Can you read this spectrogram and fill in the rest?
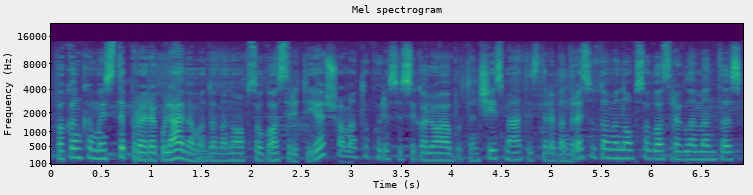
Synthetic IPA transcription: pɐkɐŋkɐmɐɪsʲt̪ʲɪpɾɐɾʲɛɡʊlʲæːʋʲɪmɐ̰d̪uɔmʲɛnuːɐpsɐʊɡoːsʲsʲɾʲɪt̪ʲɪ̰jɛʃʲuɔmʲɛt̪ʊkʊɾʲɪsɪsʲɪɡɐlʲoːjɛbuːt̪ʲɛnt̪ʃʲɛɪsmʲæːt̪ɐɪst̪ɐɪɾɐbʲɛnd̪ɾɐsʲɪsd̪uɔmʲɛnuːɐpsɐʊɡoːsɾʲɛɡlˠɐmʲɛnt̪ɐs

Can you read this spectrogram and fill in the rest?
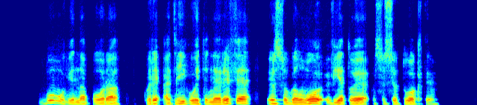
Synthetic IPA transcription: bʊʋoːʋʲiɛnɐpoːɾɐ | kʊɾʲɪʔɐt̪ʲʋʲiːkoːit̪ʲɛnʲɛɾʲɪfʲæː | ɪɾsʊɡɐlˠʋʊʋʲiɛt̪oːjɛsʊsʲɪt̪uɔkt̪ʲɪ

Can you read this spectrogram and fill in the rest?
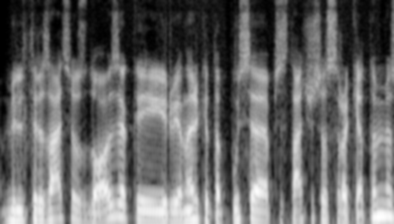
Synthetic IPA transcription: mʲɪlʲɪt̪ɐɾʲɪzɑːt̪sʲɪjoːsd̪oːzʲeːkɐɪɪɾʋʲiɛnɐɪɾkʲɪt̪ɐpusʲeːɐpʲsʲɪ̥st̪ɑːt͡ʃʲʊsʲoːsɾɐkʲɛt̪oːmʲɪs

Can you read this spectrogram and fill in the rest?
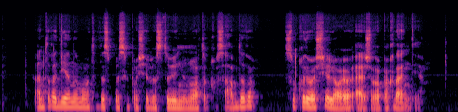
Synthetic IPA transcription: ɐ̰nˑt̪ɾɐd̪ʲiɛnɐmoːt̪ʲɛɾʲɪspʊsʲɪpʊʃʲeːʋʲɛst̪ʊʋʲɪnʲuːnuɔt̪ɾokosɑ̰ːb̚d̪ɐɾo | sʊkʊɾʲuɔʃʲeːlʲoːjo̰ːʔæ̰ːʒʲɛ̰ɾo̰ːpɐkɾɐ̰nʲt̪ʲejɛ

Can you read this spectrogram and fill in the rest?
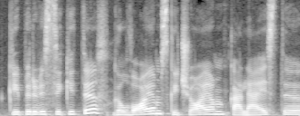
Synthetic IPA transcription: kɐɪpɪɾʋʲɪsʲɪkʲɪt̪ʲɪɡɐlˠʋoːjɛmskɐɪt͡ʃʲoːjɛmkɑːlʲɛɪsʲt̪ʲɪ

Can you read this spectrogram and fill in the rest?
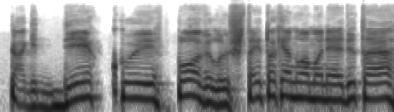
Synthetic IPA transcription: kɑːɡʲɪd̪ʲeːkʰʊɪpoːʋʲɪlˠʊʃt̪ɐɪt̪oːkʲɛnuɔmoːnʲeɛd̪ʲɪt̪ɐ

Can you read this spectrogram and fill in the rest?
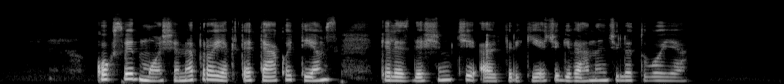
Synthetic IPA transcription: koːksʋɐɪd̪muɔʃʲɛmʲɛpɾɔjɛkt̪ʲɛt̪ʲæːkoːt̪ʲiɛmskʲɛlʲɛzʲd̪ʲɛʃʲɪmʲt͡ʃʲɛɪʔɐfʲɾʲɪkʲiɛt͡ʃʲʊˑɡʲiːʋʲæːnɐnʲt͡ʃʲʊlʲiɛt̪ʊʋoːjɛ

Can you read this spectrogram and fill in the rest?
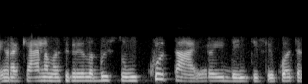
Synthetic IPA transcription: ɪɾɐkʲæːlʲɛmɐt̪ʲɪkrɐɪlˠɐbɐɪsʊŋkʊt̪ɑːɪɾɐid̪ʲɛnʲt̪ʲɪfʲɪkuɔt̪ʲɪ

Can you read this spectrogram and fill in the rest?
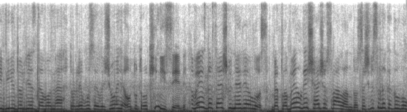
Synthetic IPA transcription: iʋʲiːd̪ʊlʲɪzd̪ɐʋoːmʲɛt̪ɾoːlʲɛbuːsɐɪʋɐʒʲuɔjɛoːt̪uːt̪ɾɐʊkʲɪnʲiːsʲeːd̪ʲɪʋɐɪzd̪ɐsɐɪʃkʊnʲɛɾʲɛɐlˠʊsbʲɛt̪lˠɐbɐɪɪlˠɡɐɪʃʲæːʃʲoːsʋɑːlˠɐnd̪oːsɐʃʋʲɪsɐlˠɐɪkɐɡɐlˠʋoːj

